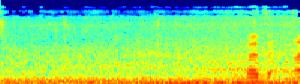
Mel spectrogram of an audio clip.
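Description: Steady low rumble of city street traffic, with a man's voice starting near the end.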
